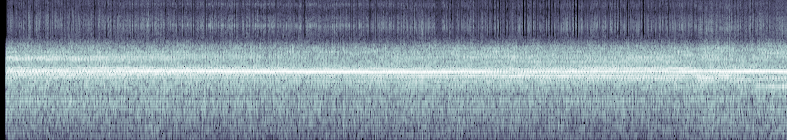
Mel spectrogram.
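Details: Ford Crown Victoria Police Interceptor engine bay: loud steady high-pitched screech with a rasping edge from a failing idler pulley bearing; problem fixed by replacing the idler pulley.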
